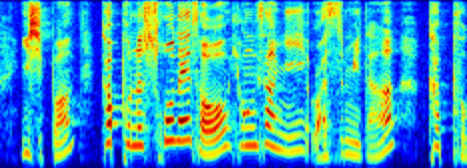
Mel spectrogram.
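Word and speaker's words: כף: 카프. 그래서 이것도 다게시가 있습니다. 크 발음인데요. 이게 없으면 약간 느낌이 크 이런 발음이라면 이 다게시가 있으면 이 발음 약간 차이가 있습니다.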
